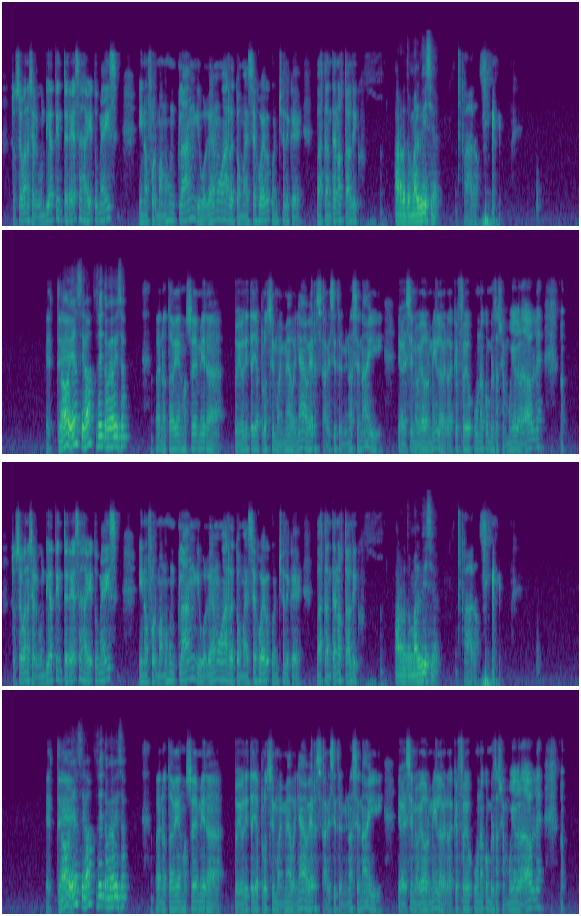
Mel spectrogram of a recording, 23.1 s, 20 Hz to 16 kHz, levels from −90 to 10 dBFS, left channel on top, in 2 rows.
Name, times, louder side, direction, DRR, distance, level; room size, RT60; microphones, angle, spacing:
voice 1, 0.2-7.2 9.2-10.3 12.4-13.0 14.4-22.8, right 1 dB, 5° right, 0.5 m, -33 dB
voice 2, 7.9-8.7 12.7-14.0, left 3 dB, 75° left, 0.9 m, -24 dB
3.1 x 2.4 x 2.9 m
head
